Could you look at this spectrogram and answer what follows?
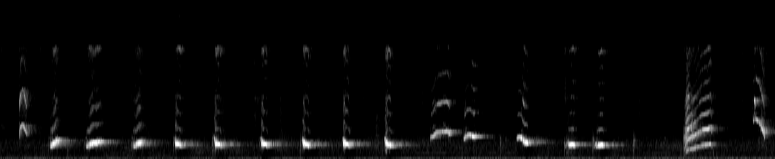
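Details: Greater green leafbird song played to prompt another bird to sing: a series of clear whistled notes near the same pitch, repeated about twice a second, then higher sliding whistles and a sharp rising note at the end.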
